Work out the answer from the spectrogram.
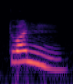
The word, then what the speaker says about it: त्वं: अंश की तरह पढ़ेंगे। त्वं, त्वं शंकरोऽसि, तालव्य श है, तालु से हमें उच्चारण करना है।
